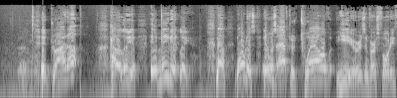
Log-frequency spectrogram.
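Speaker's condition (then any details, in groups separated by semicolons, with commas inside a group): No condition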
